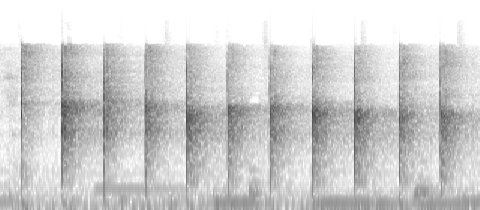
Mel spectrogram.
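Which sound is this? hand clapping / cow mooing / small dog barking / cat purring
hand clapping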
